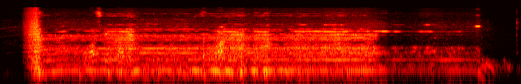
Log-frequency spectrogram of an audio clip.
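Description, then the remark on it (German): A blender motor roars to life abruptly and runs loud and steady with a strong harmonic whine, grinding and fluctuating slightly, then cuts off and spins down after about seven seconds. “So, ich mache jetzt erstmal die Hälfte nur kurz, damit der Mixer. Achtung, jetzt wird's laut, ja.”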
